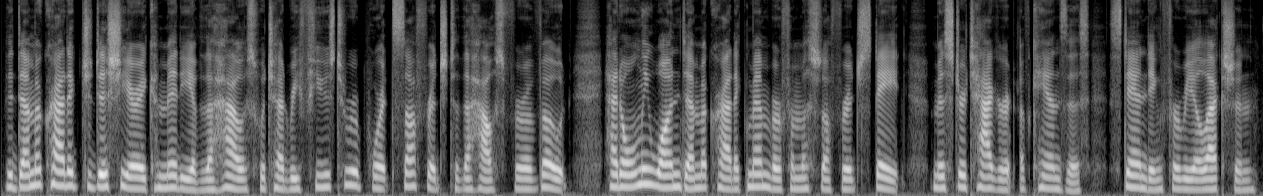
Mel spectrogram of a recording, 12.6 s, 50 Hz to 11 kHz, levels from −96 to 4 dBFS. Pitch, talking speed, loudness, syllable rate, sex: 185 Hz, 165 wpm, -19 LUFS, 5.5 syllables/s, female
